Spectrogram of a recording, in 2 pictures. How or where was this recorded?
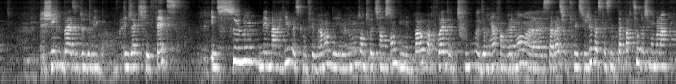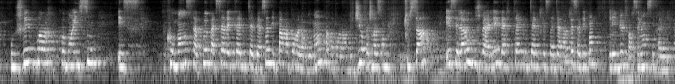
busy venue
